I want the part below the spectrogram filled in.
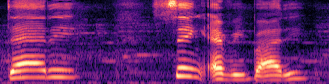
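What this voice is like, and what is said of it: Sweet little girl voice. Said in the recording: “in my sweetest daddy little girl voice”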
